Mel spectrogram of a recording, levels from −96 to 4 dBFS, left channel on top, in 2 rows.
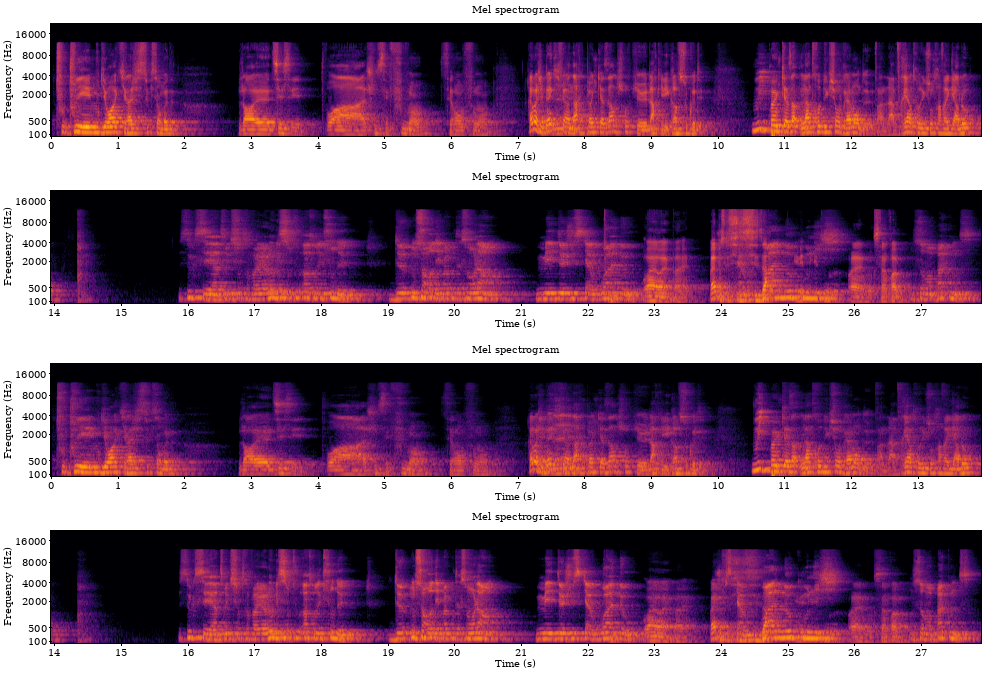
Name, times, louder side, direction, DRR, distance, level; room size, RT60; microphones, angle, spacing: voice 1, 0.1-1.9 2.8-3.8 4.1-5.6 6.0-6.6 7.1-9.8 10.8-13.8 14.3-14.5 22.3-22.4 22.8-23.5 23.8-24.8 25.1-25.2 25.5-26.7, left 3 dB, 55° left, 10 dB, 0.8 m, -28 dB
voice 2, 7.5-8.0 10.5-10.8 15.9-18.4 19.0-20.6 21.2-22.7 23.9-25.8 26.8-27.7, right 2 dB, 60° right, 3 dB, 1.7 m, -29 dB
9.8 x 6.3 x 5.7 m, 1.1 s
head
